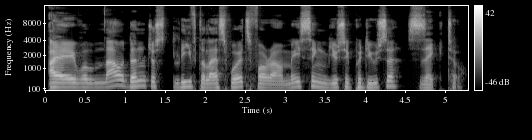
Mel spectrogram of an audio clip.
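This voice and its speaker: A man's voice: a little high, measured pace, smooth, no echo, clean studio sound. A man giving a casual update announcement as the creator of an audio project.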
